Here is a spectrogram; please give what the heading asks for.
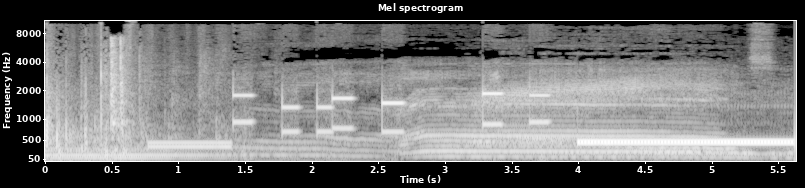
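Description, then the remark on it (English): A series of short, evenly paced touch-tone beeps as a phone number is punched in, ending in a steady, loud dial or ringback tone, over a low background hum. “I have a phone call to make.”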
